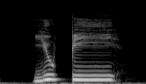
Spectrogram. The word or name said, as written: jubi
